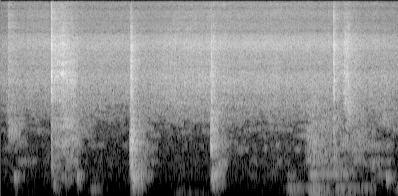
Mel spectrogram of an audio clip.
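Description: Rohu fish being sautéed in a pan with stirring and sizzling, spatula scrapes landing in a few sharp bursts over a steady frying hiss, with no talk.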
